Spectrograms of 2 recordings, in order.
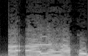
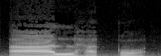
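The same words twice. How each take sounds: First: The second hamza is pronounced fully and firmly. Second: The second hamza is softened toward a long a. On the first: "بخونیم تحقیقی" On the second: "همزه دویم تسهیل شده"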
